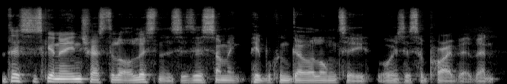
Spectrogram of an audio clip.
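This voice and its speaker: A man's voice: deep voice, quick pace. A British man co-hosting a casual podcast, laid-back and jokey in his delivery. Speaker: podcast co-host.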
